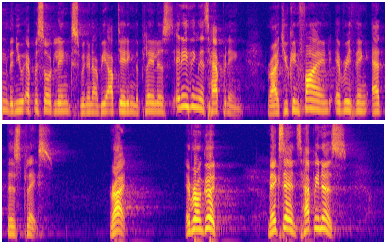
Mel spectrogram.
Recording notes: Host a round table discussion to consolidate the sermons in this series and take questions and comments from the live audience.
